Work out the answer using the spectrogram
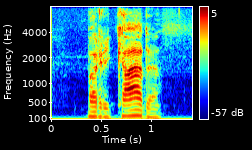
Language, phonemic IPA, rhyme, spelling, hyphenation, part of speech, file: Dutch, /ˌbɑ.riˈkaː.də/, -aːdə, barricade, bar‧ri‧ca‧de, noun, Nl-barricade.ogg
- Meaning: a barricade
